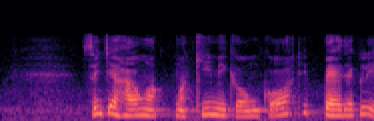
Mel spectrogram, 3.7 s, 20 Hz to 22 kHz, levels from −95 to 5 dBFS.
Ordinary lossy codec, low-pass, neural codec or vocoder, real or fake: none; none; none; real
